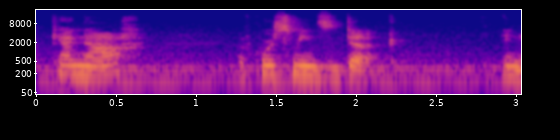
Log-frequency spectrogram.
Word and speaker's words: canard: Another example is the word canard. Canard. As you can hear, I'm not pronouncing the D at the end of the word at all. Canard, of course, means duck in English.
